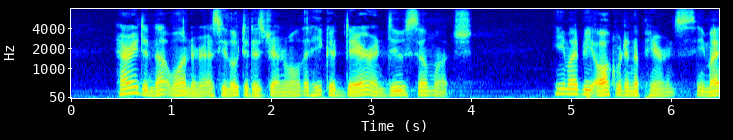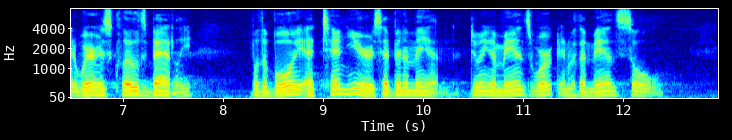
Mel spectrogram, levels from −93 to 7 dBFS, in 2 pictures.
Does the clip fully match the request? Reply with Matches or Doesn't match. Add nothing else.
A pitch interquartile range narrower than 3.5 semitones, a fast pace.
Matches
